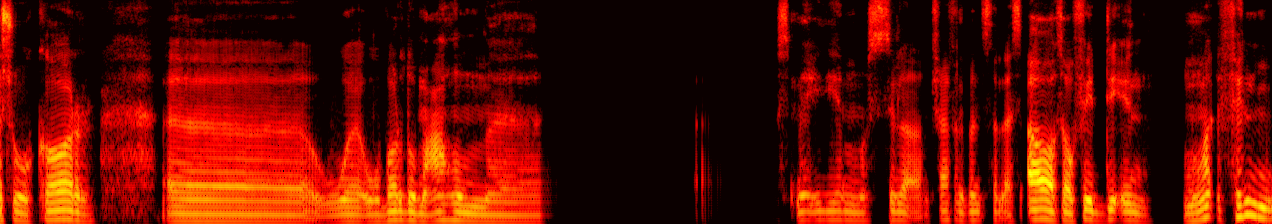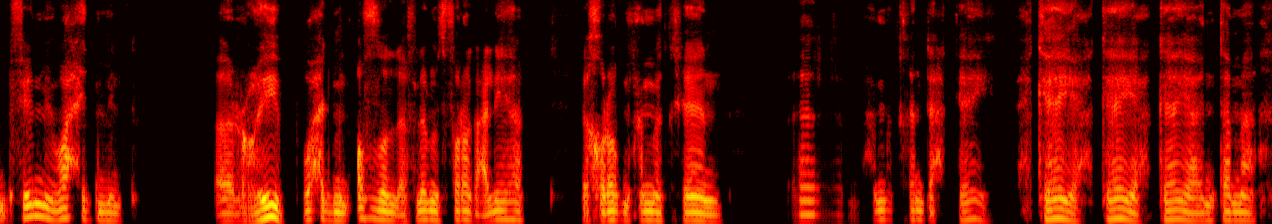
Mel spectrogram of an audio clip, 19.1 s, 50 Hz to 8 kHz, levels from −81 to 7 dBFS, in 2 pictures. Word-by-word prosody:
شويكار 115 -5 +5 0.5
آآ، 90 -2 0
و 90 +3 -2 0.2
وبرضه 110 +4 +2
معاهم. 105 -3 +1
آآ 85 -1 -6 1.8
اسمها 110 - -4
إيه 105 - -6
دي 110 0 -6
الممثلة، 105 0 -3
مش - - -10
عارف 115 0 -4
أنا 105 - -6
بانسى 110 0 -4
الأس - - -3
آه، 125 +1 +11
توفيق 125 -2 +3
الدِقن 105 -3 -2 0.3
ما 100 - -2
هو 150 - +5
فيلم 150 -3 +2
فيلم 145 -3 +1
واحد 130 0 -1
من 105 -2 -3 0.7
آآ، 95 - -3
رهيب. 125 +9 +5
واحد 105 - -1
من 105 - +1
أفضل 120 -4 +2
الأفلام 105 +5 -2
اللي 115 - +1
تتفرج 115 0 -3
عليها، 115 -1 -2 0.4
إخراج 110 +1 +1
محمد 110 -2 -1
خان 100 -4 +1 0.6
آآ، 180 0 -4 0.3
محمد 120 0 -7
خان 120 0 -6
ده - - -7
حكاية، 110 0 -9 0.2
حكاية، 120 -3 -1
حكاية، 125 +5 -2
حكاية. 115 -4 -3
أنت 100 +2 -6
ما 105 -2 -2
110 Hz, 145 wpm, -25 LUFS, 95-120 Hz, 1.8 s, آه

